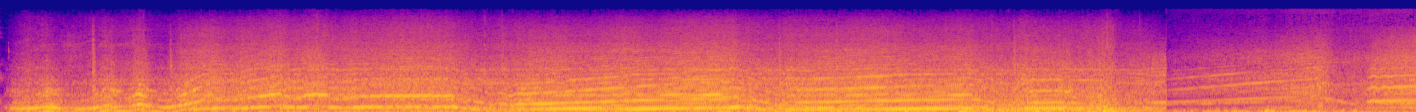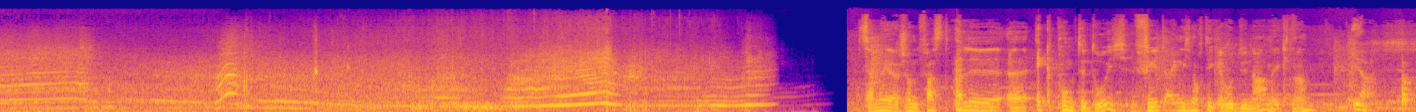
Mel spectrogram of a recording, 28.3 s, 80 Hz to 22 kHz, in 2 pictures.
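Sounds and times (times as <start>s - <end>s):
Porsche Carrera GT sports car engine revving and driving: 0.0s - 22.4s
speech: 23.2s - 28.0s.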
